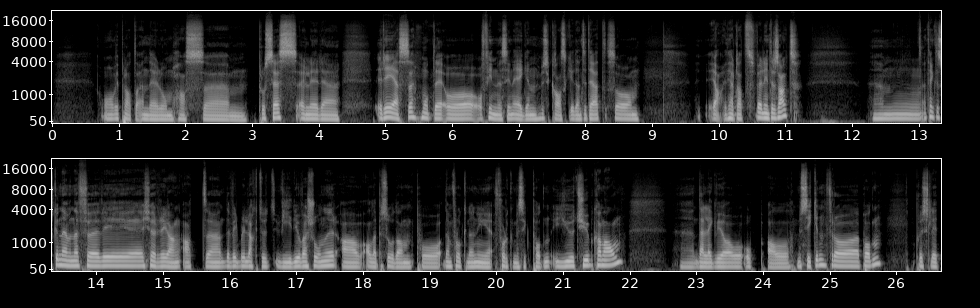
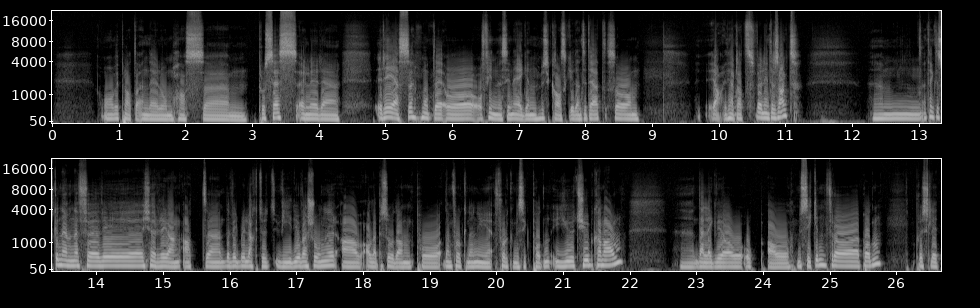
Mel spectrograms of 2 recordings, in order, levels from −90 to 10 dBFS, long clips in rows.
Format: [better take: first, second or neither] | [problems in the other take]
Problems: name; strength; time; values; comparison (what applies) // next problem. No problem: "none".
first | distortion; slight; 10 dB below the speech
